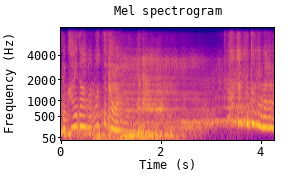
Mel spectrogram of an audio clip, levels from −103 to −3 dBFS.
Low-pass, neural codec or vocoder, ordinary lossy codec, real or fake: 7.2 kHz; codec, 24 kHz, 0.9 kbps, DualCodec; none; fake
